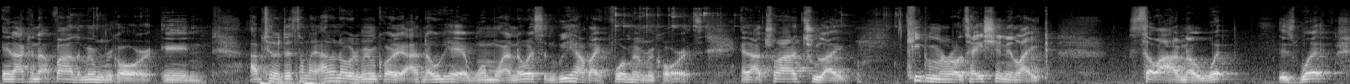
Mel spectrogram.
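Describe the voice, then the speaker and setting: The speech moves at a fairly quick pace with fairly even intonation. Loudness is very even, and room echo is audible. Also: man. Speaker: vlogger. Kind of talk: casual vlog chat. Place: home room. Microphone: camera far.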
